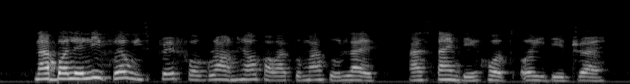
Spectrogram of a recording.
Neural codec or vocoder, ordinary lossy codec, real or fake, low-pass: codec, 16 kHz, 16 kbps, FreqCodec, smaller model; none; fake; none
